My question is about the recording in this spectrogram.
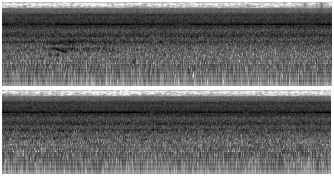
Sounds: Vehicle

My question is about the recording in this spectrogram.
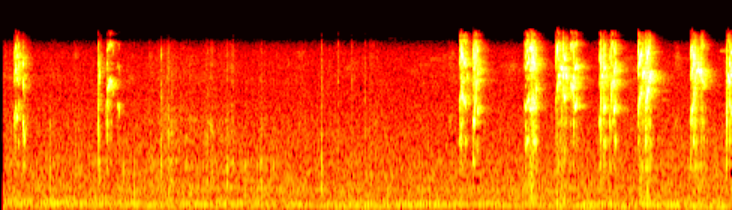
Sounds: Domestic animals, inside a small room, Bird

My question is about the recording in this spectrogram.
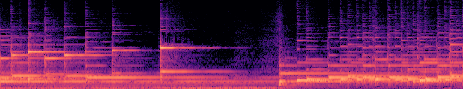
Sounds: playing harp

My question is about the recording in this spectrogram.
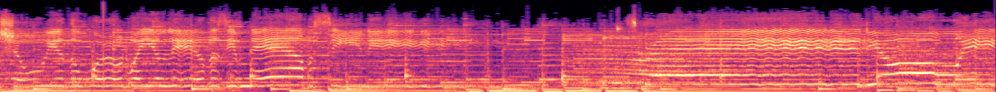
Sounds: Music

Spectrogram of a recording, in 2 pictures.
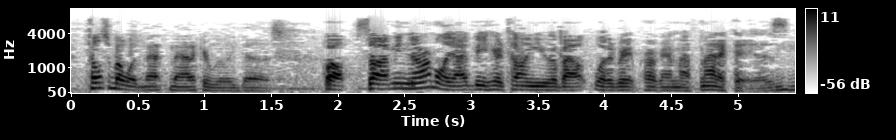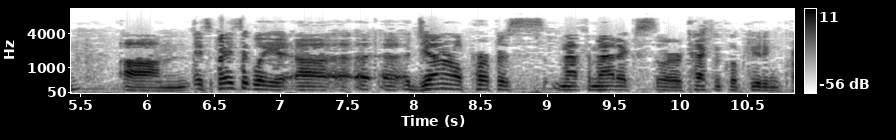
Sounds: Speech

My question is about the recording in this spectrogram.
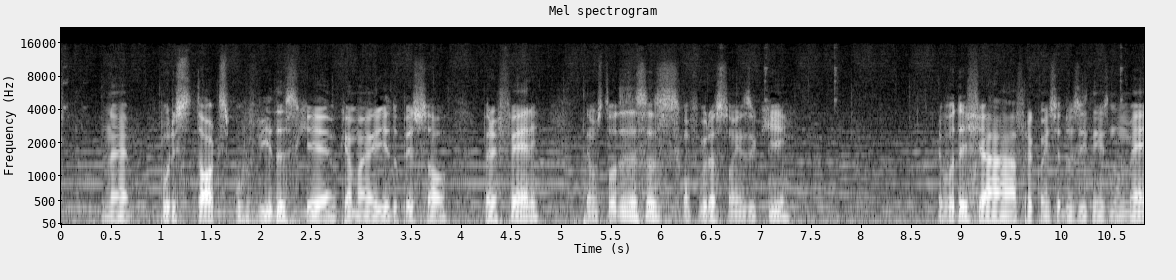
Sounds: Music, Speech

